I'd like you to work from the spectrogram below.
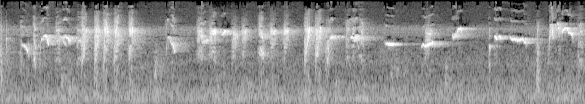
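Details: Konin (Brown-throated Sunbird) kept at home that always responds to calling birds, recorded as a lure: a long, busy stream of high, piercing chirps and twitters, some notes dropping in pitch, with short silent breaks.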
